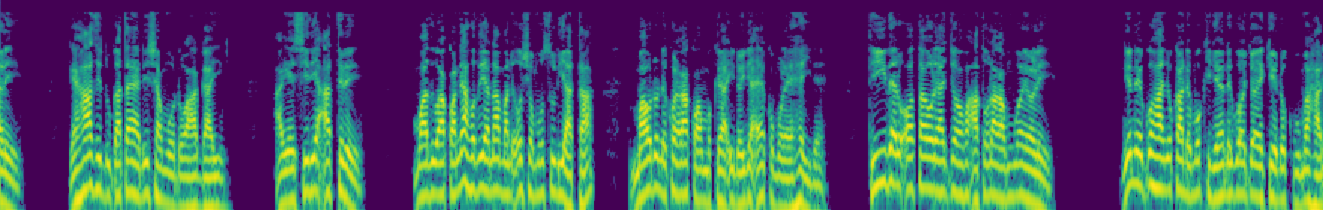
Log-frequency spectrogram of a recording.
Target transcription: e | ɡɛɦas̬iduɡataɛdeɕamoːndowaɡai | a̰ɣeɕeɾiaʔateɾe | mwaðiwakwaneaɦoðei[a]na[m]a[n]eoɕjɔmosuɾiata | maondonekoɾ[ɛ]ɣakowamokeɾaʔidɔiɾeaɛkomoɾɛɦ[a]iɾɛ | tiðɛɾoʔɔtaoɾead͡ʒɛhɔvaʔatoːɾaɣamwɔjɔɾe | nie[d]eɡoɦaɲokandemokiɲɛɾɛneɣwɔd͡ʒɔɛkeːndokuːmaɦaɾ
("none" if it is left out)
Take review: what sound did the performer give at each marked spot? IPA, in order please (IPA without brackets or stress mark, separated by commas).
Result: a, m, n, ɛ, ɛ, n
